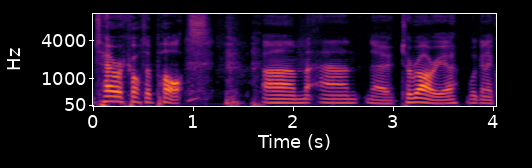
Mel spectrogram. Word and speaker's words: Terraria: heard of it's a something that's pronounced differently by different people I like to pronounce a Terraria but Trot how do you like to pronounce a trot Terraria Terraria was you say Terraria yeah ter Terraria to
